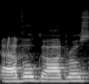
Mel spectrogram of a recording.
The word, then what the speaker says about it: Avogadro: this number it's called Avogadro's number and I'll spell that for you AVO GA Dro Avogadro after the Italian chemist who figured who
